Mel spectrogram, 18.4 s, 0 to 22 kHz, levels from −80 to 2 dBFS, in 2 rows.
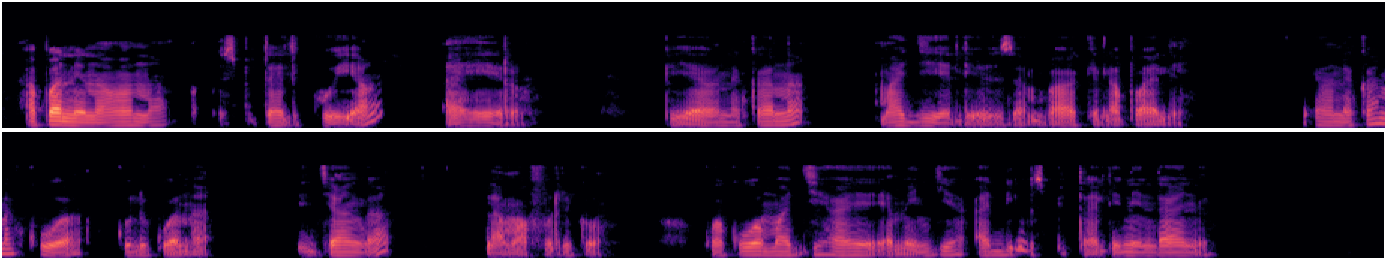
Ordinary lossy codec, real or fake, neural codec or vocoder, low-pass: MP3, 64 kbps; real; none; 7.2 kHz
